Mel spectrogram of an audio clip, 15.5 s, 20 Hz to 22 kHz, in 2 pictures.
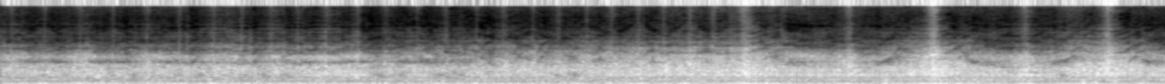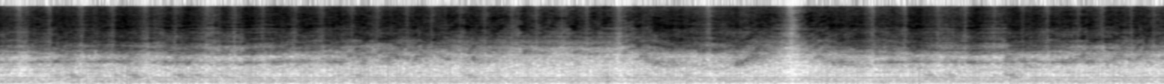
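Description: Steel knife edge stroked repeatedly across a soaked 700-grit whetstone: a continuous gritty scraping that swells and fades with each stroke, with brief breaks a couple of times. This is the burr-forming stage of sharpening on the medium-grit stone.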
